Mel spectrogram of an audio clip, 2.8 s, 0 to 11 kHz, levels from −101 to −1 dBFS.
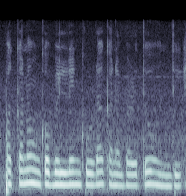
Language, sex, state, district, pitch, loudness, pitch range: Telugu, female, Telangana, Hyderabad, 200 Hz, -17 LUFS, 190-205 Hz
